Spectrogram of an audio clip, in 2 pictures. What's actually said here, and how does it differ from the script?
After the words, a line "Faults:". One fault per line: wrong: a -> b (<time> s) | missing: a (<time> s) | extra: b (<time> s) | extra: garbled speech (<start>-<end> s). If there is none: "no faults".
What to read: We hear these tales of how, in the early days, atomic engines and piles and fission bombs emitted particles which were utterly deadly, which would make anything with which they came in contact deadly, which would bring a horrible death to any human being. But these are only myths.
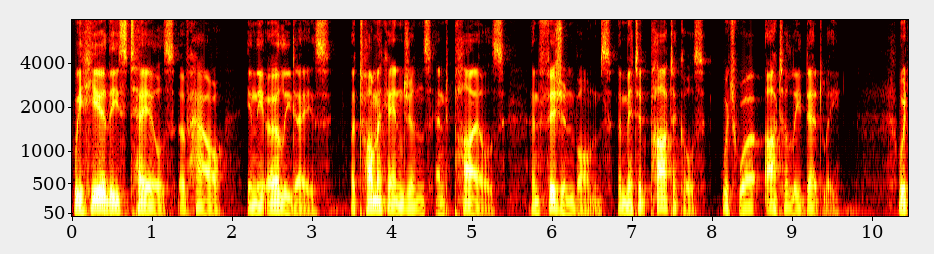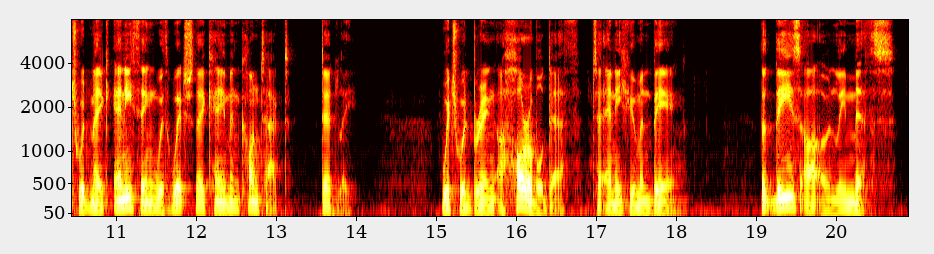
We hear these tales of how, in the early days, atomic engines and piles and fission bombs emitted particles which were utterly deadly, which would make anything with which they came in contact deadly, which would bring a horrible death to any human being. But these are only myths.
Faults:
no faults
